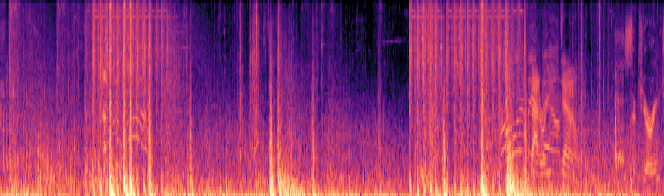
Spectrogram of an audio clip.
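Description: A suppressed assault rifle fires in bursts in a video game.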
